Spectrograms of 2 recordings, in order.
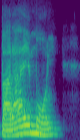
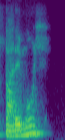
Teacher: Aquí lo que hicimos es quitar una A y en vez de decir paraemoi, decimos paremoi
